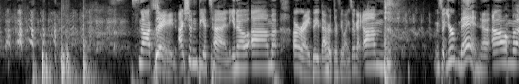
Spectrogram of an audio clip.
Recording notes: This week's episode was recorded live at Skankfest in Las Vegas, Nevada! Read an email in-studio. We then move to the live show. A live dck rating of several bold audience members.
